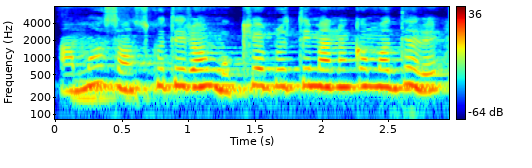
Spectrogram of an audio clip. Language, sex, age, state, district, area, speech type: Odia, female, 18-30, Odisha, Jajpur, rural, spontaneous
